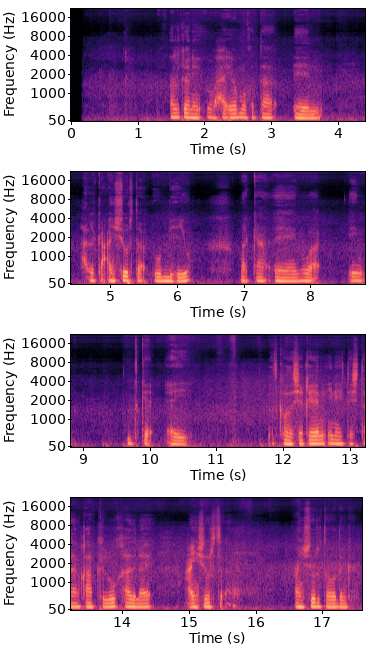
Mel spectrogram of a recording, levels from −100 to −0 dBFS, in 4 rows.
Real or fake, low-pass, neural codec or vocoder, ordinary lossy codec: real; none; none; none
